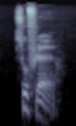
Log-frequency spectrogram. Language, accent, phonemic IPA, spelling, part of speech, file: French, France, /su.flœʁ/, souffleur, noun, LL-Q150 (fra)-souffleur.wav
- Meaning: 1. blower; glassblower 2. prompter (person) 3. blower (machine) 4. blower (animal which blows out air through its blowhole)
